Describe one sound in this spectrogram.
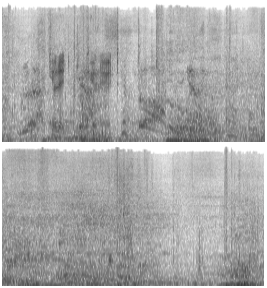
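A huge beast roars and growls loudly.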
